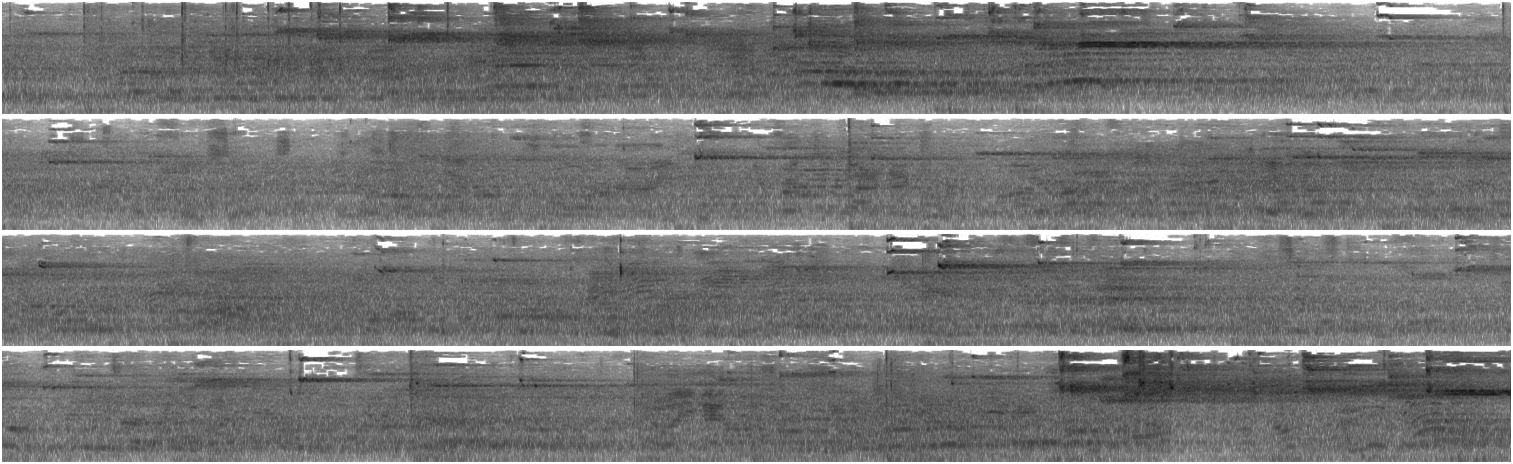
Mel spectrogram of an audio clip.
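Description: Basketball game sounds in an echoing gym: a ball bouncing on the hardwood floor and indistinct voices of players and spectators, with a sharp thud about four seconds in.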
